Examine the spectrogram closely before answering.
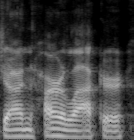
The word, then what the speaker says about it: John Harlocker: Um, I have an editor friend, John Harlocker, and that's the right pronunciation of his name because I asked several times.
